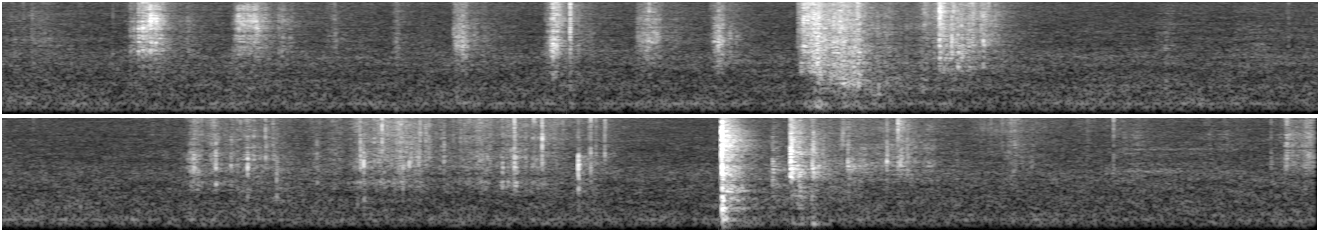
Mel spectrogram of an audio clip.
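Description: Chunky potting mix scooped into a plastic pot and pressed in by fingers: scattered short rustles and crunches, a longer pour about four seconds in and a sharper, louder one about ten seconds in.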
